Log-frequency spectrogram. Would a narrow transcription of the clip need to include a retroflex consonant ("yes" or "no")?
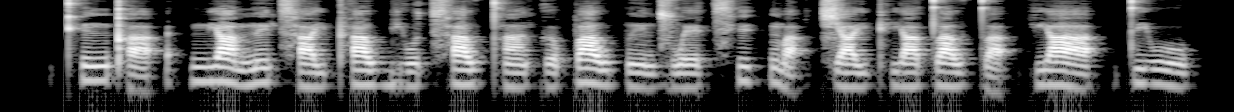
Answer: no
